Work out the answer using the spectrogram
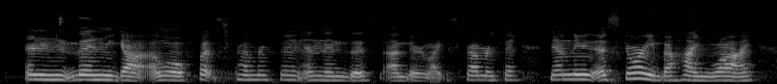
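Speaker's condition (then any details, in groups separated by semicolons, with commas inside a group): Brain injury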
